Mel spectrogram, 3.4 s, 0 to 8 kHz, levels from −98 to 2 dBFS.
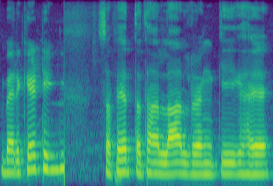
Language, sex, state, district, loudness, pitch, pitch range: Hindi, male, Uttar Pradesh, Lalitpur, -15 LUFS, 135 Hz, 130-150 Hz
